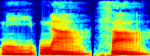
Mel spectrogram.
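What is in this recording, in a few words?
"ninatha", concatenated syllables; Affixing experiment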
